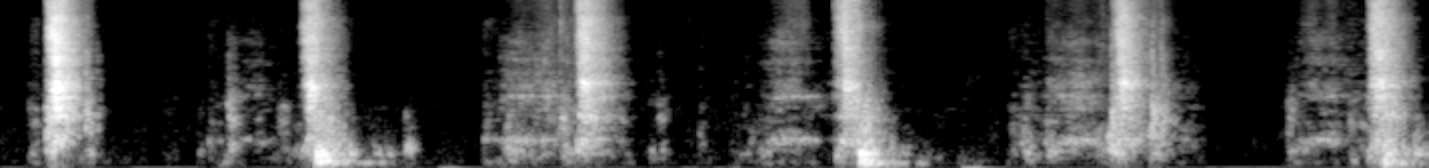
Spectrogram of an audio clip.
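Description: A man lets out a short, sharp shout or breath with each strike, at an even pace.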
